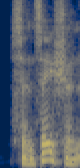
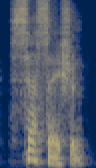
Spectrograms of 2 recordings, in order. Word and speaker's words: cessation: You see, it's funny because it's not actually pronounced sensation. It's pronounced cessation.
